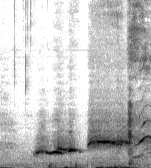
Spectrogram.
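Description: A person whistles a short tune alone, a clear, close melody of a few sliding notes rising to a higher held pitch.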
